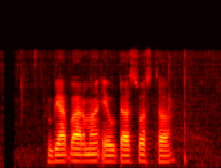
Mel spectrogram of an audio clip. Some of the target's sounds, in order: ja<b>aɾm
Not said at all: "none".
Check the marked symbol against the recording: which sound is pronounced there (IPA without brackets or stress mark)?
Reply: p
